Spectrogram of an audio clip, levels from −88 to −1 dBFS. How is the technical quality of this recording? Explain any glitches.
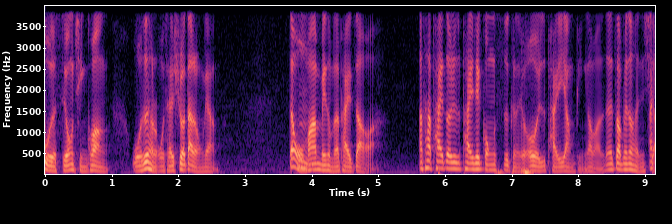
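The speech has two timing glitches. The band-limited sound, with nothing above 4 kHz, fits a G.711 A-law call path.

At 1.68 s there is a skip ahead. Roughly 0.7 s of speech was dropped while later audio was already queued, so the two sides join directly with no gap. On a waveform or spectrogram the syllable patterns change abruptly at a butt splice, with no silence.

From 2.08 to 2.67 s a jitter buffer speed-up runs the speech at about 111% without changing pitch. The buffer trimmed a pitch period or a few at a time, about 70 ms in total, to cut excess delay. It sounds hurried. Harmonics stay level on a spectrogram while syllables look compressed in time.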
